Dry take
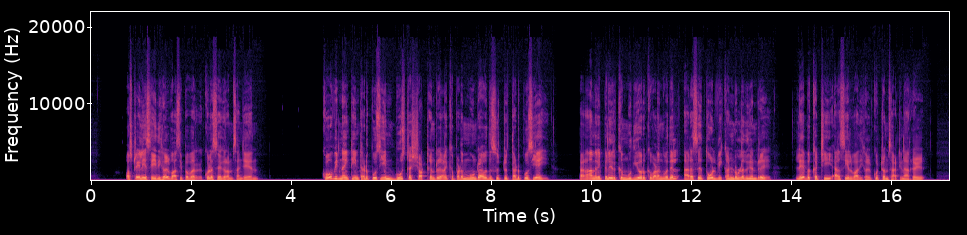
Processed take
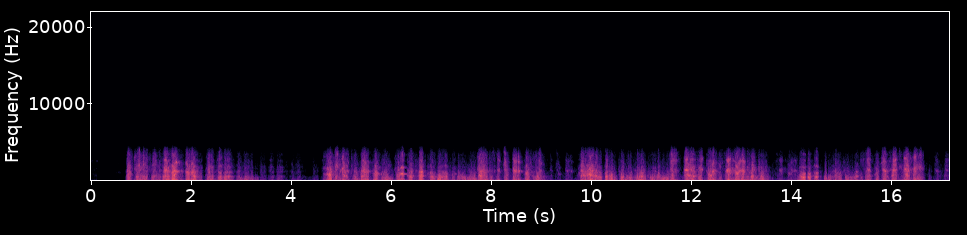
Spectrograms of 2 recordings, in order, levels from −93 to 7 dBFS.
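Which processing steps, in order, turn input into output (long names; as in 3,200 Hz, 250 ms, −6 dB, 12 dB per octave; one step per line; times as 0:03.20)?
auto-filter low-pass saw down 0.26 Hz 260–3,100 Hz
on a send at −21.5 dB: convolution reverb RT60 0.20 s, pre-delay 3 ms
on the sum: auto-filter band-pass saw down 9.6 Hz 620–1,600 Hz
multi-voice chorus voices 4, 0.57 Hz, delay 22 ms, depth 2.6 ms
tuned comb filter 170 Hz, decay 0.23 s, harmonics odd, mix 70%
dynamic equaliser 1,000 Hz, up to +5 dB, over −53 dBFS, Q 1.4
repeating echo 1,051 ms, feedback 47%, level −22.5 dB
half-wave rectification
linear-prediction vocoder at 8 kHz whisper
0:02.22–0:04.72: parametric band 780 Hz −7.5 dB 1.6 octaves
level +6 dB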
